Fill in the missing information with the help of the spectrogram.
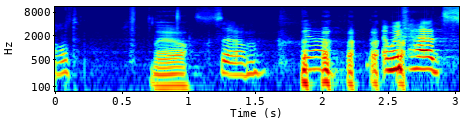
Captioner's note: chuckles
